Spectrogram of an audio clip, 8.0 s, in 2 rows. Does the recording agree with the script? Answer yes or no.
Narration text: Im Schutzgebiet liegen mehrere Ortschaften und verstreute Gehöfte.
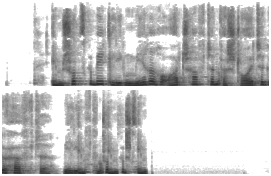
no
